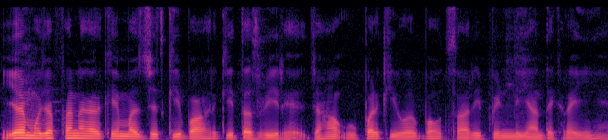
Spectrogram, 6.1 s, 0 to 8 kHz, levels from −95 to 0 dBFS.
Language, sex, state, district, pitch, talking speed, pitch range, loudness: Hindi, male, Uttar Pradesh, Muzaffarnagar, 105 Hz, 185 wpm, 100-120 Hz, -33 LUFS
